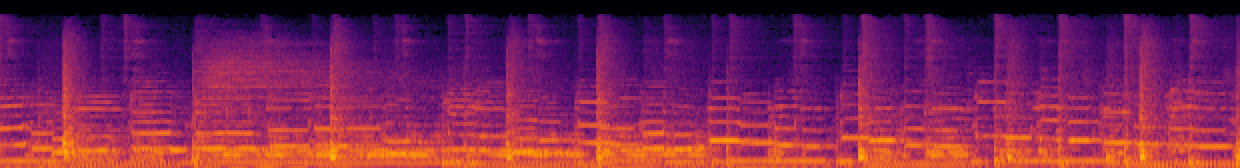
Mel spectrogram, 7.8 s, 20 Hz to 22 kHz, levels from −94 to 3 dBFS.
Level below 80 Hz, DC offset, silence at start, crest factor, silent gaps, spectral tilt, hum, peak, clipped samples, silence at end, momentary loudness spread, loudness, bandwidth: -38 dBFS; under 0.1%; 0 s; 20 dB; none; -6.5 dB/octave; none; -4 dBFS; under 0.1%; 0 s; 4 LU; -25 LUFS; 16 kHz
